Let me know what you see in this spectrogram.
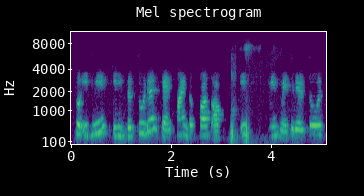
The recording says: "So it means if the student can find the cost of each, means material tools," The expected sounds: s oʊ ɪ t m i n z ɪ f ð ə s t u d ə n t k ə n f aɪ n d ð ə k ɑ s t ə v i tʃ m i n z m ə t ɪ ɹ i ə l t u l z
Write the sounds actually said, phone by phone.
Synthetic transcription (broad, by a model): s oʊ ɪ t m i n s ɪ f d ə s t u d ə n t k ə n f aɪ n d ə k ɑ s ə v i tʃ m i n s m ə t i ɹ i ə l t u l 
